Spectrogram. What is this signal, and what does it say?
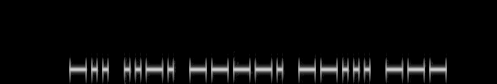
Morse code, heard as a keyed tone, about 23 wpm, 700 Hz. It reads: DF97O
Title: Code Groups - 5 Letter:Numbers - 22wpm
